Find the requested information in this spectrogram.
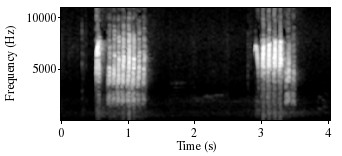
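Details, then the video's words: Cinereous tit singing for use in training other birds: two short phrases of about five rapid, buzzy, high notes each, separated by a two-second pause, in clean silence. "Gelatik Batu Gacor! Untuk masteran dan pancingan Burung"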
